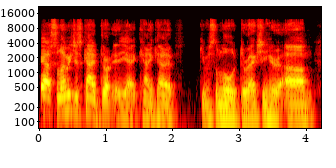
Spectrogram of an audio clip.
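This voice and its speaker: Man, podcast guest, dark mellow voice, rambling storyteller, chuckles. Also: fairly low pitch, expressive, fast. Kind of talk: casual storytelling.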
